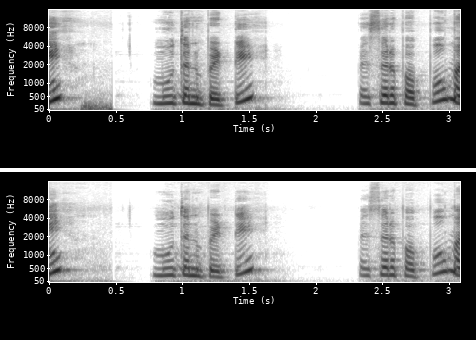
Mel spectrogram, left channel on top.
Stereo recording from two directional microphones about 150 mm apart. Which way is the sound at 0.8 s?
20° left (ahead or behind).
